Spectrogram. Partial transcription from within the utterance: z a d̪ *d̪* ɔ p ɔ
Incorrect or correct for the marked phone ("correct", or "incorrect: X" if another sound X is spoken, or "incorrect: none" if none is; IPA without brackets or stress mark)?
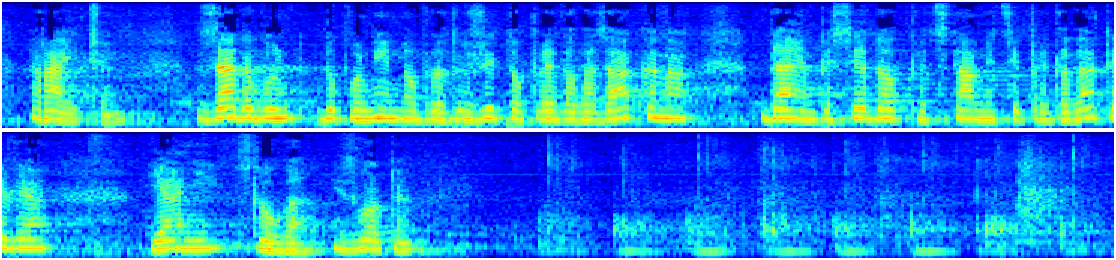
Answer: correct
